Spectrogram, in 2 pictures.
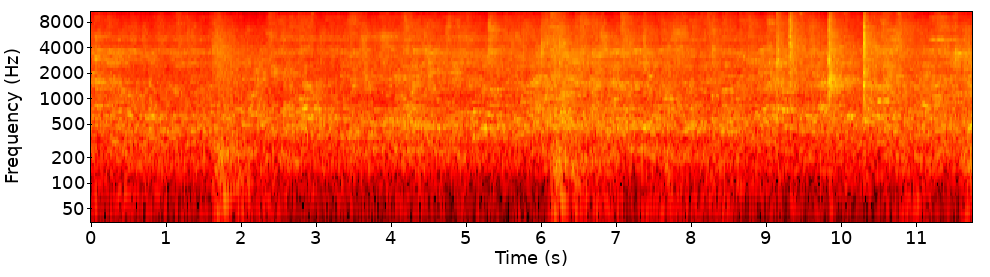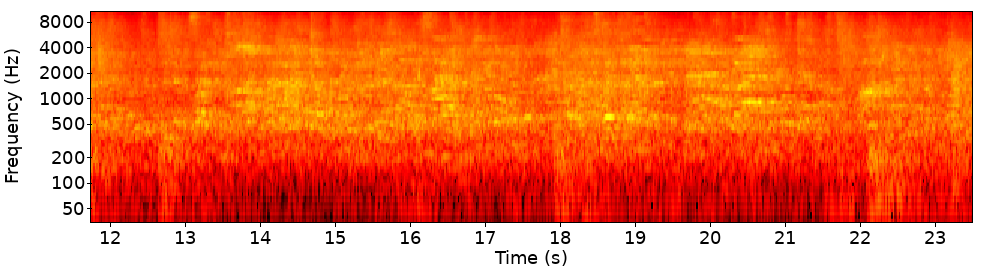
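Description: Footsteps thud on a padded floor.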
